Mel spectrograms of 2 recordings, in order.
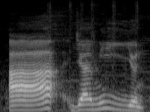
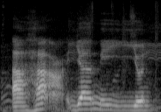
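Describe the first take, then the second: First: The vowel is lengthened instead of a hamzah. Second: The second hamzah becomes an h sound. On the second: "mengganti hamzah dengan ha, ha besar"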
